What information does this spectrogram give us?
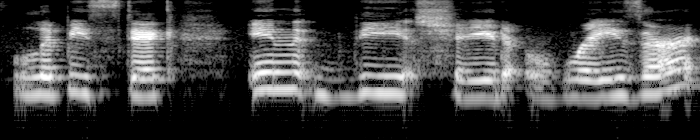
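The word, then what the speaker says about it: Rayzor: stick in the shade razor it's a mat one and it is the one that was in collaboration with its my ray ray so it's spelled razor are a ye zi o are it's the color that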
